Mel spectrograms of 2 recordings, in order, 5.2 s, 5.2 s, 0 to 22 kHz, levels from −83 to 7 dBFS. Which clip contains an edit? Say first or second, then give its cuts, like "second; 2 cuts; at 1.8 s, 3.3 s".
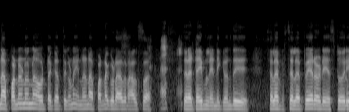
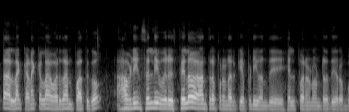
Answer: second; 1 cut; at 1.6 s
